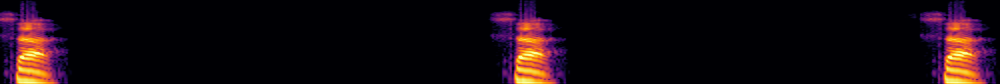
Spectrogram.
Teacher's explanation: Huruf sa keluar dari tempat pertemuan antara ujung lidah dengan ujung gigi seri atas.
